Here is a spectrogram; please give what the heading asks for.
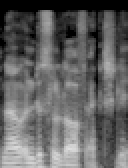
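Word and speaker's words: Düsseldorf: That's how it's pronounced, actually. Dusseldorf.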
